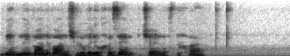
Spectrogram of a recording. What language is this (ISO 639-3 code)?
rus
